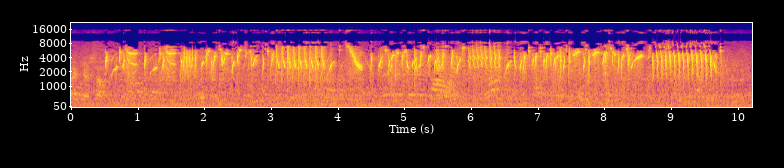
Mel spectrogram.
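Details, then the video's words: Goldfinch singing loudly in near-continuous twittering: tinkling high notes, fast buzzy trills and sweeping slurs run together with barely a pause for ten seconds. "تغريد حسون القل"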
